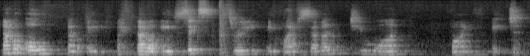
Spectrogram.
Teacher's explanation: you have rising intonation for each group, except the falling intonation at the end.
